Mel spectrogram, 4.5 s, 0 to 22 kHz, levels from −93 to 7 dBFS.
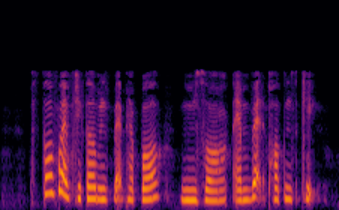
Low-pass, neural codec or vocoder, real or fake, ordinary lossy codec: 5.4 kHz; autoencoder, 44.1 kHz, a latent of 192 numbers a frame, MeloTTS; fake; MP3, 32 kbps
